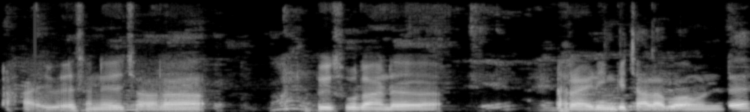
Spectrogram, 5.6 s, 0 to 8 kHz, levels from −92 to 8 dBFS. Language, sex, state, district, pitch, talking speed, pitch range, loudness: Telugu, male, Andhra Pradesh, Guntur, 120 Hz, 115 wpm, 110-125 Hz, -15 LUFS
